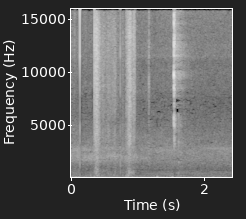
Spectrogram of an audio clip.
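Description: Quiet low room hum with a few soft clicks and knocks from a phone being handled.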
